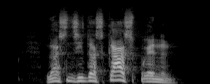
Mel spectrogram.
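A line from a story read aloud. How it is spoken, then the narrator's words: Calling out. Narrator (German): rief er dem Maschinemeister zu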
